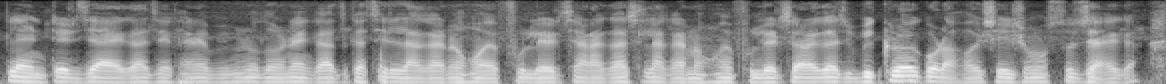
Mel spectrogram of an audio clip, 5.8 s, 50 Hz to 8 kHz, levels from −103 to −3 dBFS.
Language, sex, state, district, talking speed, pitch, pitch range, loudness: Bengali, male, Tripura, West Tripura, 205 wpm, 105 Hz, 100-110 Hz, -16 LUFS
